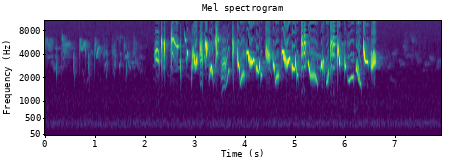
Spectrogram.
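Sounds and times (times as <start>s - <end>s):
Eurasian blackcap song of whistles and twitters: 0.0s - 6.7s.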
